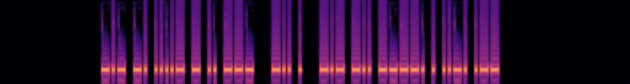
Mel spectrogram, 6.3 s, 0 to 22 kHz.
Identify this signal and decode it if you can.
Morse code, heard as a keyed tone, about 46 wpm, 700 Hz. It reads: KN4TIO DE KD9EFW
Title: USA Callsign DE Callsign - 6 Characters - 45wpm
